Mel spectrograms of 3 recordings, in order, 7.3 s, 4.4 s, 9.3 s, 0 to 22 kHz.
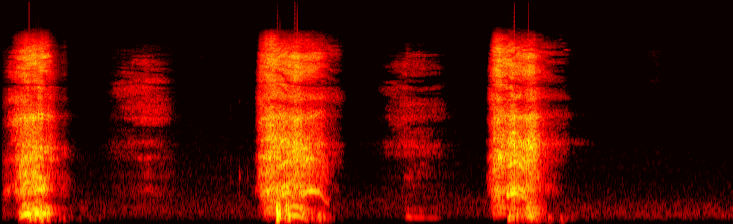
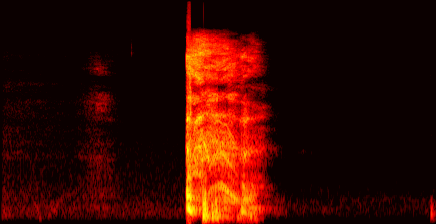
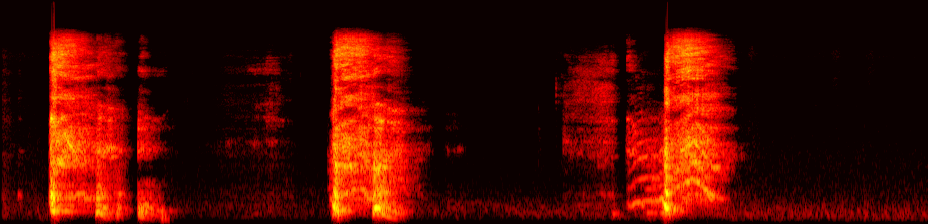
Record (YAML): exhalation_length: 7.3 s
exhalation_amplitude: 32768
exhalation_signal_mean_std_ratio: 0.38
cough_length: 4.4 s
cough_amplitude: 32768
cough_signal_mean_std_ratio: 0.27
three_cough_length: 9.3 s
three_cough_amplitude: 31886
three_cough_signal_mean_std_ratio: 0.35
survey_phase: beta (2021-08-13 to 2022-03-07)
age: 45-64
gender: Male
wearing_mask: 'No'
symptom_cough_any: true
symptom_loss_of_taste: true
smoker_status: Ex-smoker
respiratory_condition_asthma: false
respiratory_condition_other: false
recruitment_source: REACT
submission_delay: 1 day
covid_test_result: Negative
covid_test_method: RT-qPCR
influenza_a_test_result: Negative
influenza_b_test_result: Negative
